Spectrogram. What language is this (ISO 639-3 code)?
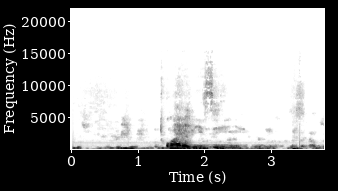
kin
